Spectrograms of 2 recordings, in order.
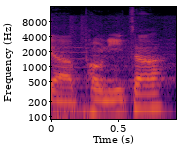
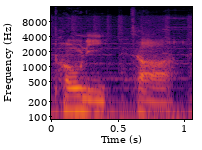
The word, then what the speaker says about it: Ponyta: ask me and I always used to say Ponyta but then I realized that it's Pony taw so like one thing I've learned that helps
